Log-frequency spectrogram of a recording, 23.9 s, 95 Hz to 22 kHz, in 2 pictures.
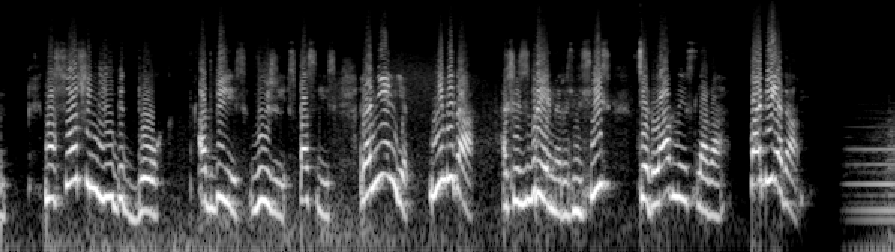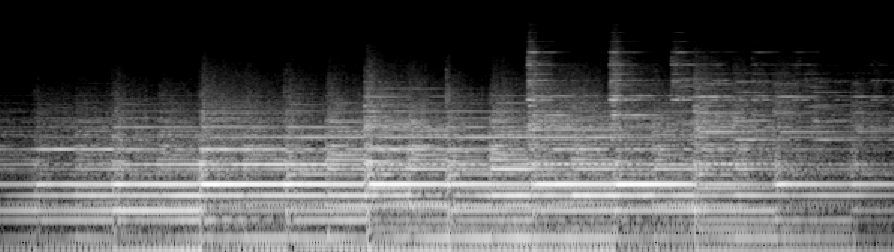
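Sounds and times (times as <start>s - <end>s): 
speech: 0.0s - 10.8s
church bells ringing: 11.3s - 23.8s.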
